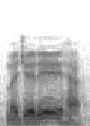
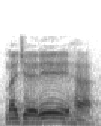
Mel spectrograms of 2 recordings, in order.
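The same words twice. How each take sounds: The two takes are said the same way.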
